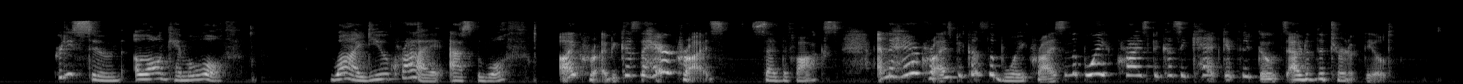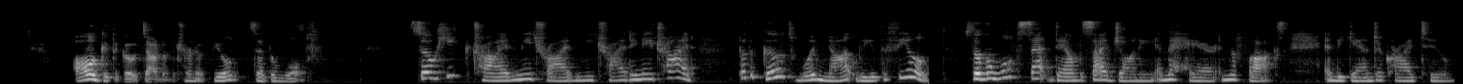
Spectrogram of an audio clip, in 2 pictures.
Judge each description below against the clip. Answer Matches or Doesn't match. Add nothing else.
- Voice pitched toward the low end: Doesn't match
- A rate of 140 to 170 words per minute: Doesn't match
